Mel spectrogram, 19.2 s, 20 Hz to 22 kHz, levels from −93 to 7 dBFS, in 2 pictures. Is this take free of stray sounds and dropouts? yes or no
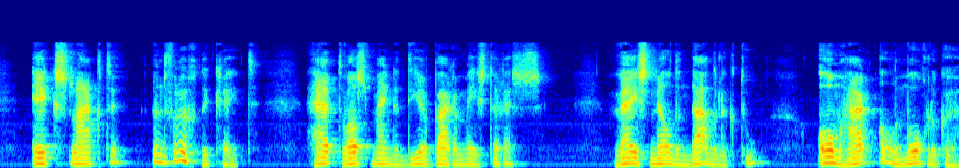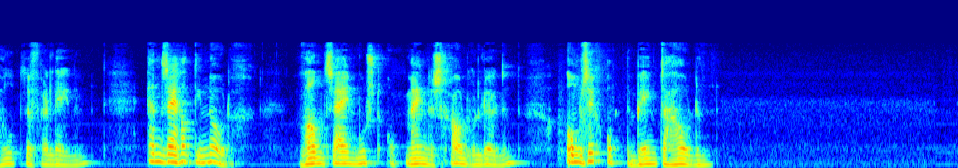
yes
